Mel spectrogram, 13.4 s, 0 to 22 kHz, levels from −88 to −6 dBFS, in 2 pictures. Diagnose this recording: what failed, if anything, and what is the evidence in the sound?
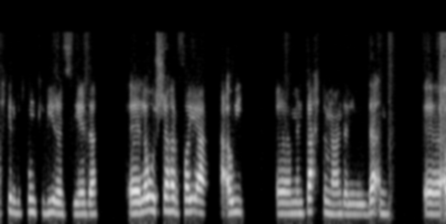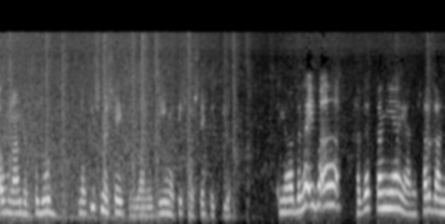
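Noise suppressor artifacts are present throughout, from the call-processing stage. The suppressor cuts the background by about 15 dB, deciding band by band and frame by frame which energy is steady noise. Between phrases the background sinks, and under the speech it swells back, so the residue rises and falls rather than sitting as an even floor.

Noise suppressor catching up runs from 6.6 to 9.76 s, also in call processing. The room noise jumps by about 22 dB around 6.5 s, ending up about 16 dB below the speech. The suppressor's noise estimate still reflects the quieter room, so the louder background passes with only about 10 dB of reduction at first. Over roughly 3.2 s the estimate adapts, and the noise gradually sinks to the deeper suppression level.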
